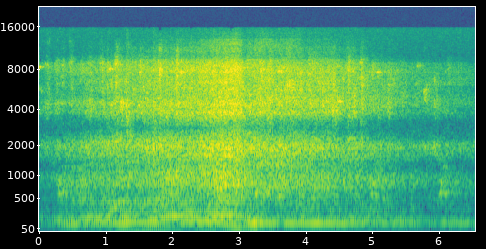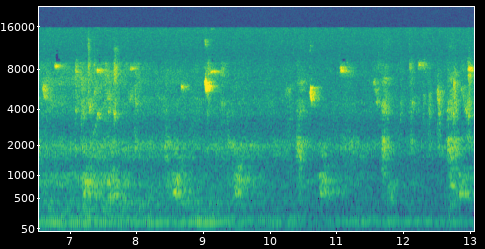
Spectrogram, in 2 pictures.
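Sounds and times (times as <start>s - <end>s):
small birds chirping: 4.4s - 13.0s.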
